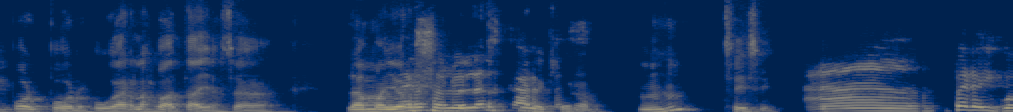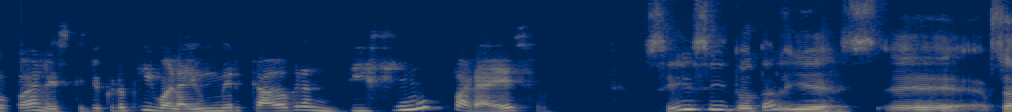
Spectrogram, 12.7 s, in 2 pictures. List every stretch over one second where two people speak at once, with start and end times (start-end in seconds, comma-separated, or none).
2.4-3.7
